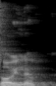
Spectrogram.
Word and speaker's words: Euler: Bueno, puedo utilizar el método de Euler o de Euler. No, sí es Euler, es la forma correcta en la que se tiene que pronunciar. Entonces, vamos a alternarlo, ¿no?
